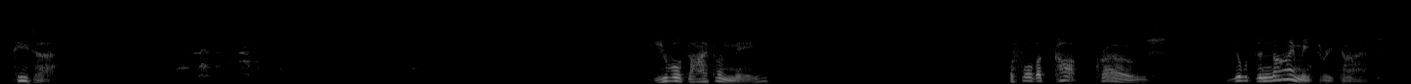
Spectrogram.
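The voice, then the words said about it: Put-on English accent. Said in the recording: “guy with an English accent ... forget the accent”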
